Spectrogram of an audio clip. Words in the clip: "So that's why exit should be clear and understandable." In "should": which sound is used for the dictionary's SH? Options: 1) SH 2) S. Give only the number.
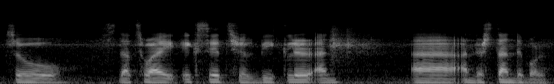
2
